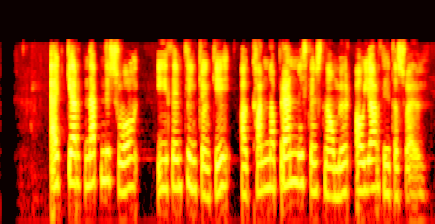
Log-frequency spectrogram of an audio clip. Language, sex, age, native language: Icelandic, female, 40-49, Icelandic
